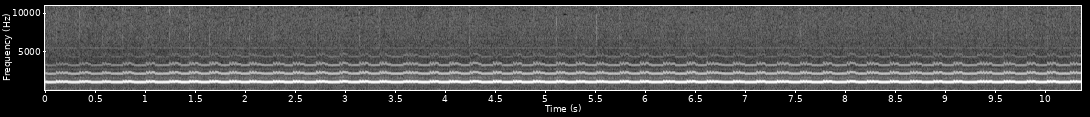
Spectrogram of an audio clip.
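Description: A steady, high, whistle-like electronic tone that warbles evenly in pitch about four to five times a second, from videotape playback after the recording has ended.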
